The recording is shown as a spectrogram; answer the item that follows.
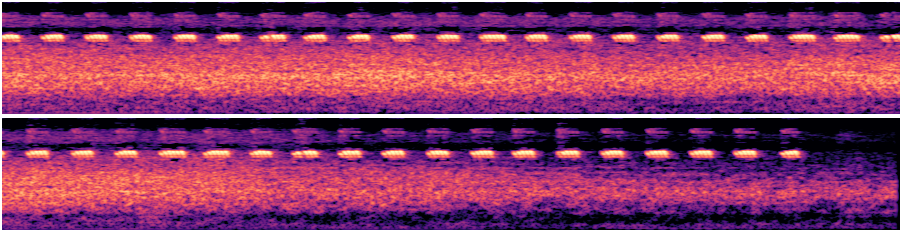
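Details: Night cricket courting toward dawn; rapid, even high chirps about twice a second, partly buried in a steady hiss of broad background noise, fading out near the end.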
